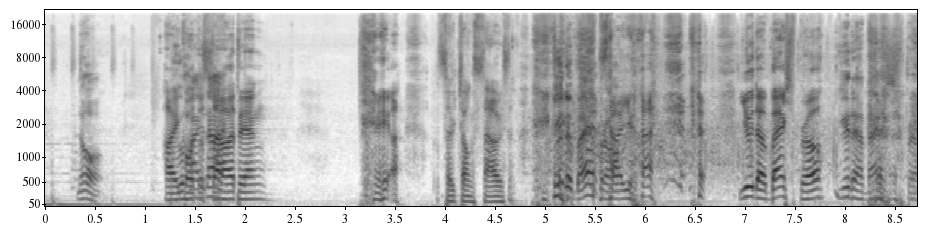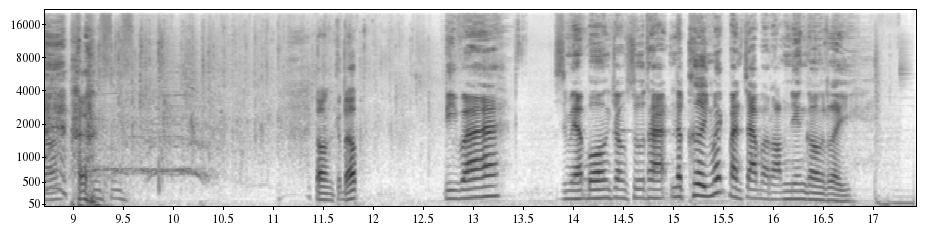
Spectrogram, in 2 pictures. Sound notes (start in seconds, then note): 4.7 laughs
